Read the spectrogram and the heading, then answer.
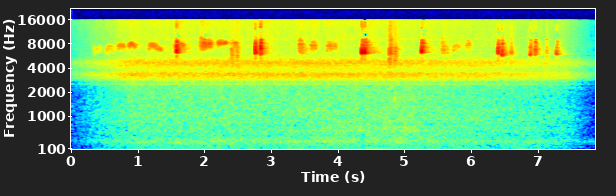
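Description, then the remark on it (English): Superb fairy wren calls: short, high, thin chirps and trills scattered in quick bursts over a steady, buzzing drone of insects, with no one speaking. “Superb fairy wrens are a common sight on the Australian National University campus in Canberra.”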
